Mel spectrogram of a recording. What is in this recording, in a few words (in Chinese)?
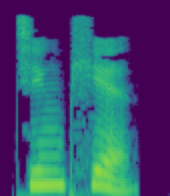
"晶片", Chinese; jing pian; cyberchinese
